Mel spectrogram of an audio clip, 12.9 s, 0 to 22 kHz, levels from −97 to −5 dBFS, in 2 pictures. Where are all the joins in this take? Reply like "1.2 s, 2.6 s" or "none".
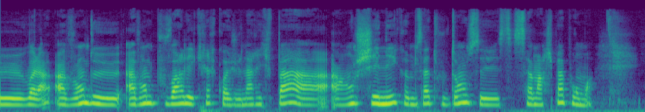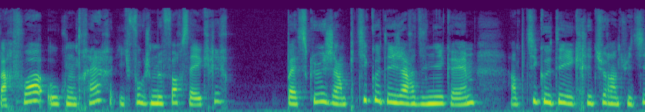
none

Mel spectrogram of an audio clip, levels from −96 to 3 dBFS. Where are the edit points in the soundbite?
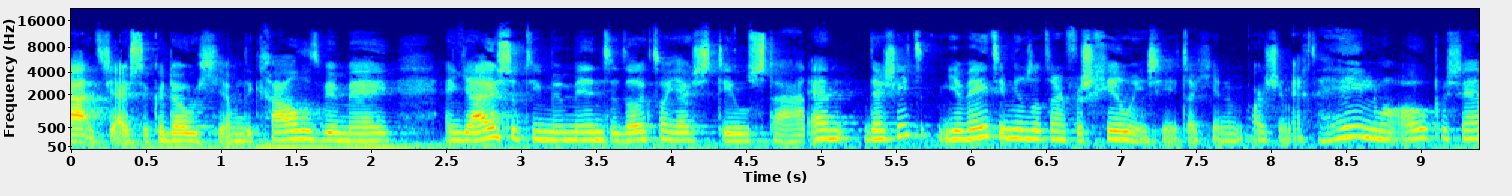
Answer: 4.9 s

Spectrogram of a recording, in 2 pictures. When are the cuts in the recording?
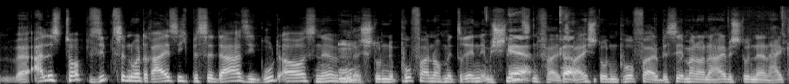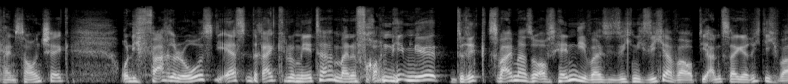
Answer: none

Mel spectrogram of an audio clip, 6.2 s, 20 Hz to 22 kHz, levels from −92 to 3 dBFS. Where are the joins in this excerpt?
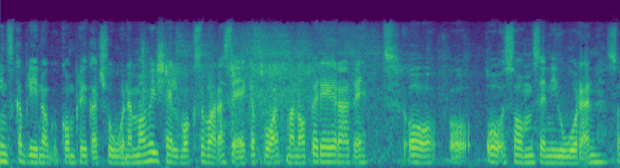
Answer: none

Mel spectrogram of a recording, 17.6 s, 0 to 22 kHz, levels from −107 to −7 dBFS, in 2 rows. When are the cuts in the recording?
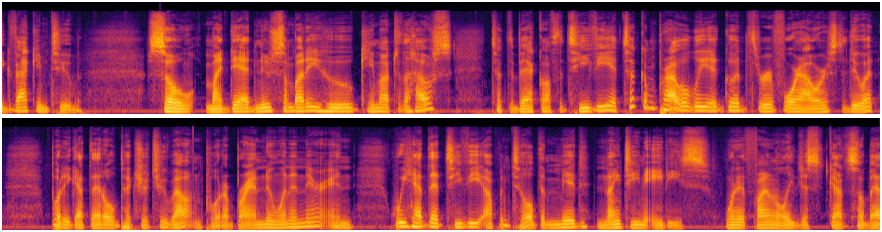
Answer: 1.9 s, 14.1 s

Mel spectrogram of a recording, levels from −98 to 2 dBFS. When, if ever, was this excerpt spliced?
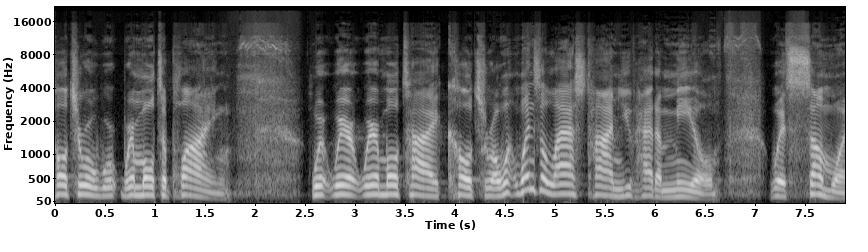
none

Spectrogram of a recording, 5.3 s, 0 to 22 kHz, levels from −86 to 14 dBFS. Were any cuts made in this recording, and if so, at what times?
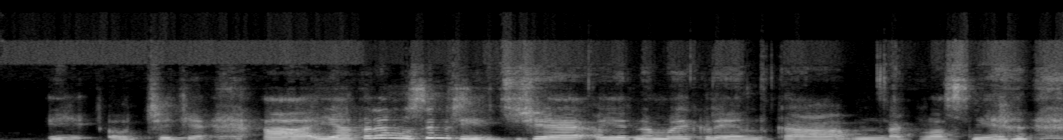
3.0 s, 4.4 s

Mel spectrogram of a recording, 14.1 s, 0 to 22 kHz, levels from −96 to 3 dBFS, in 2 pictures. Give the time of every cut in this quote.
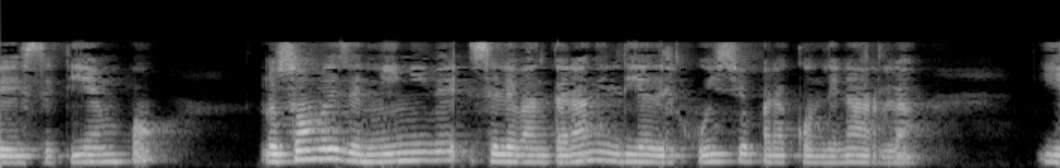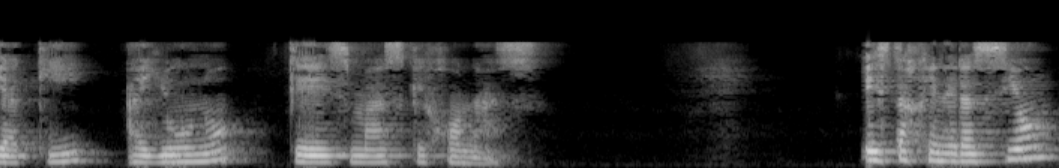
6.9 s

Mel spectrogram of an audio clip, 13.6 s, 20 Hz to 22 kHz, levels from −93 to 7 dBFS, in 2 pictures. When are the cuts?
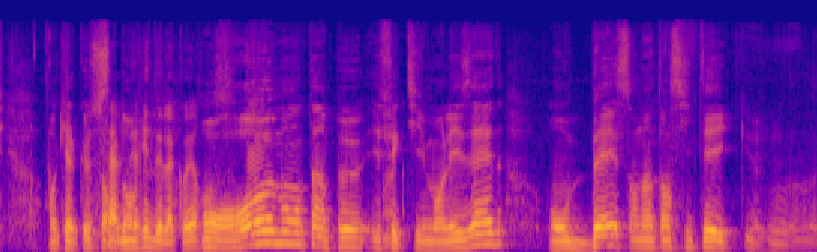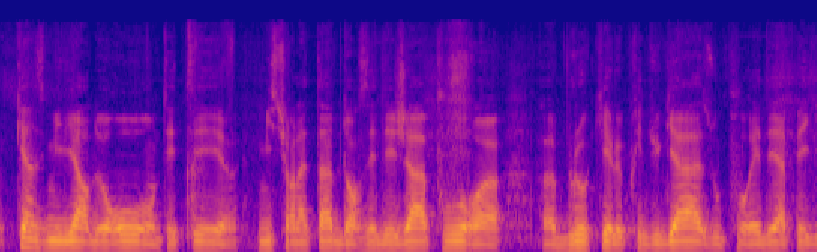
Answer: none

